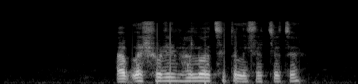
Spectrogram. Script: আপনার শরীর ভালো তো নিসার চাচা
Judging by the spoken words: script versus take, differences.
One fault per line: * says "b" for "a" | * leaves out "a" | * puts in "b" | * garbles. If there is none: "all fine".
* puts in "আছে"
